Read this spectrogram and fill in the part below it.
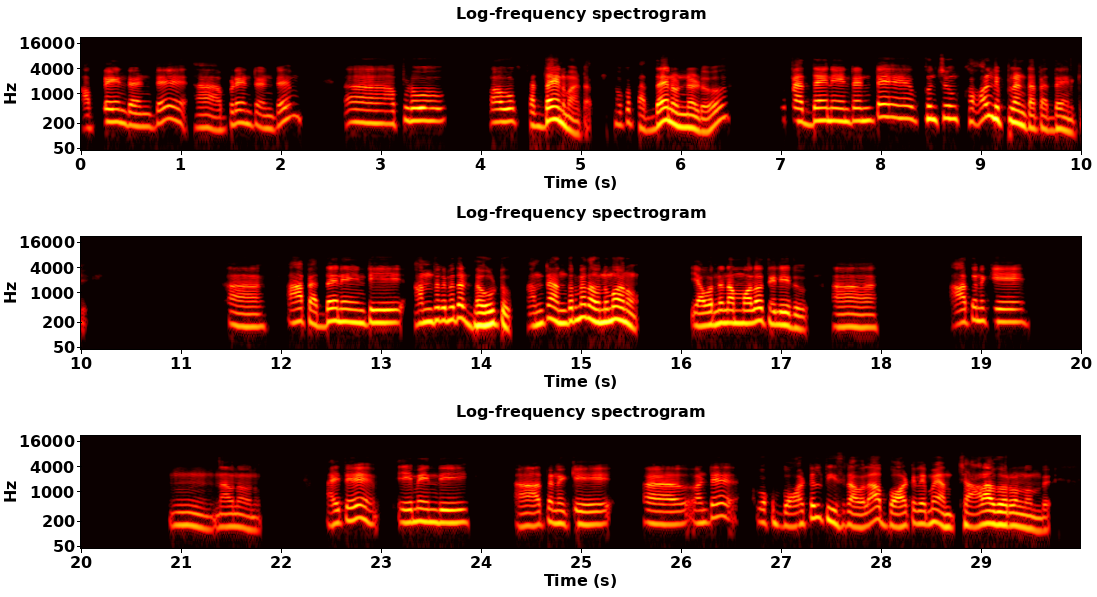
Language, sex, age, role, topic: Telugu, male, 30-34, guest, పక్కనివారితో చిన్న సంభాషణ మొదలుపెట్టుకోవడం ఎందుకు ముఖ్యం అనిపిస్తుంది?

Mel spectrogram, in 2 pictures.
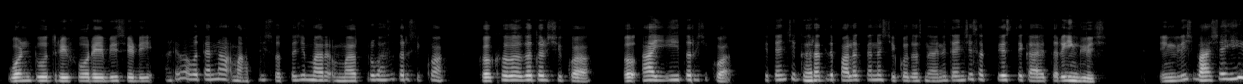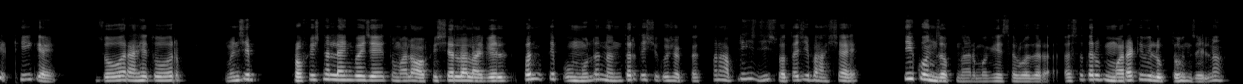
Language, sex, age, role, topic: Marathi, male, 20-24, guest, भाषा जपण्यासाठी तुम्ही काय करता?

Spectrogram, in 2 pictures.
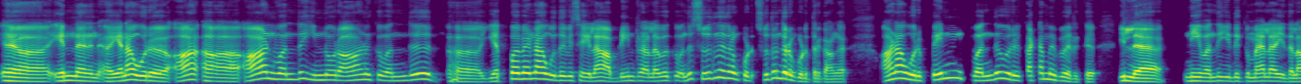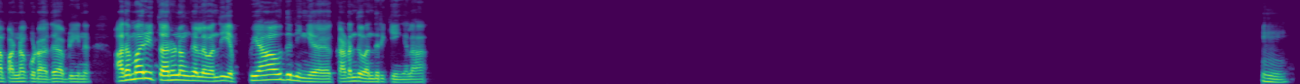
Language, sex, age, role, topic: Tamil, male, 30-34, host, ஒரு நண்பரின் உதவி உங்கள் வாழ்க்கையை எப்படிக் கட்டமைத்தது?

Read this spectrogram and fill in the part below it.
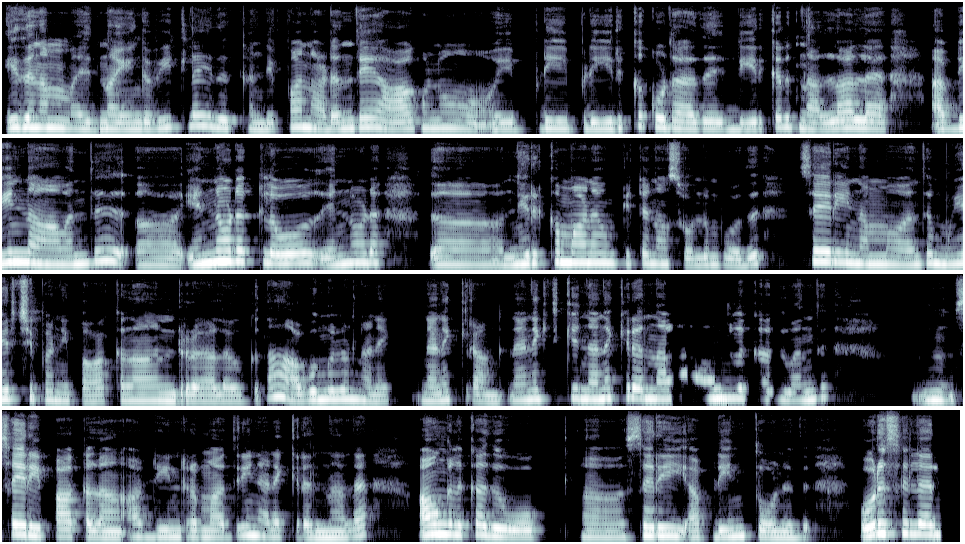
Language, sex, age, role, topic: Tamil, female, 30-34, guest, குடும்ப விருந்தின்போது கைபேசி பயன்படுத்தாமல் இருக்க என்ன விதிமுறைகள் பின்பற்றலாம்?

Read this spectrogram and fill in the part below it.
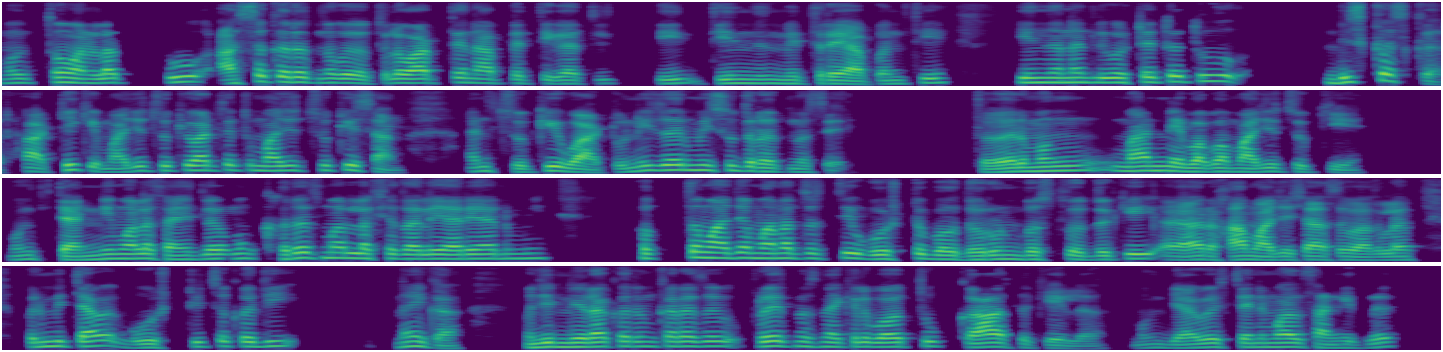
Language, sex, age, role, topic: Marathi, male, 35-39, guest, कुटुंबातील संवादामुळे गैरसमज कसे निर्माण होतात?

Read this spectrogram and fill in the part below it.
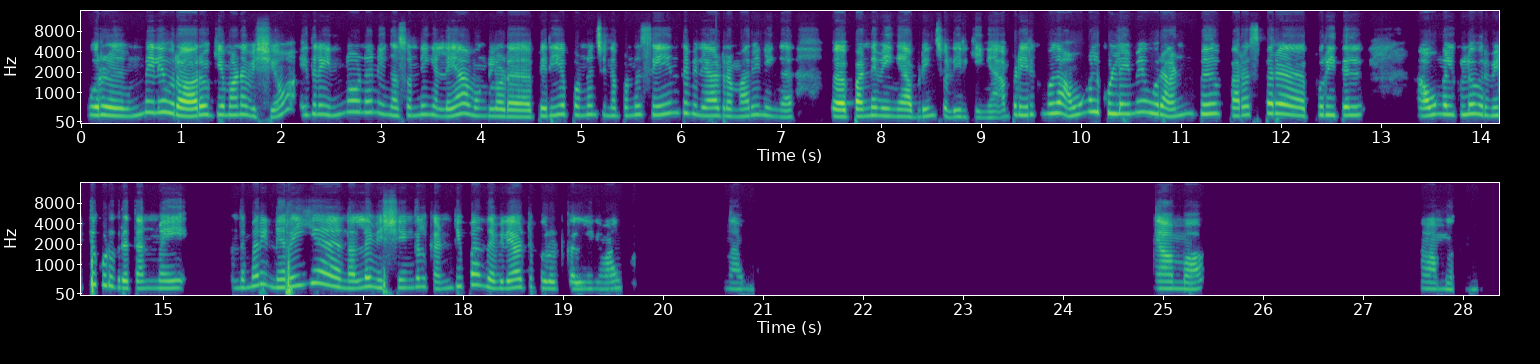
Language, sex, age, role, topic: Tamil, female, 35-39, host, குழந்தைகளின் திரை நேரத்தை எப்படிக் கட்டுப்படுத்தலாம்?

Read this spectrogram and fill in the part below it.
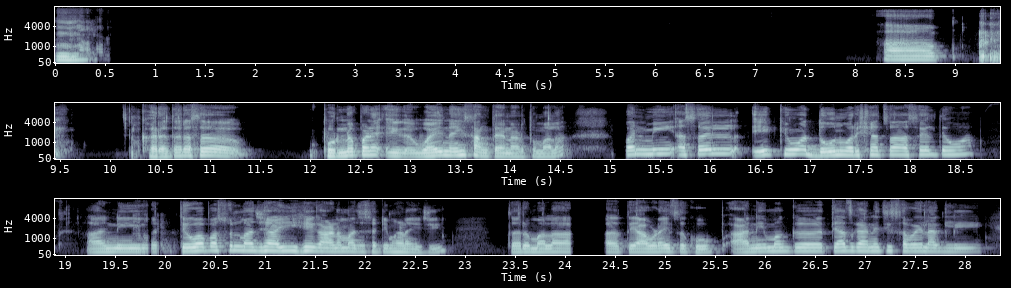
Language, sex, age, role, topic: Marathi, male, 25-29, guest, बाळपणीच्या गाण्यांचा तुमच्यावर काय प्रभाव पडला आहे?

